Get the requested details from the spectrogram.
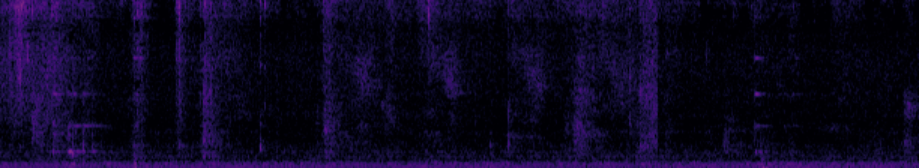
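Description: Vegetables rustle softly as they are dropped into a bowl.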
